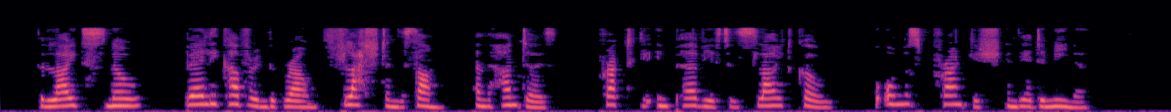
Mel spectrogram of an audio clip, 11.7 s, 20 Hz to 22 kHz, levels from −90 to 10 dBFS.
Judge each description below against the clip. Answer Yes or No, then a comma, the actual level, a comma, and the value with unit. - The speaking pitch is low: No, high, 240 Hz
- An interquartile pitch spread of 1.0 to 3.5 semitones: No, average, 4.6 semitones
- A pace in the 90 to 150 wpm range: Yes, slow, 135 wpm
